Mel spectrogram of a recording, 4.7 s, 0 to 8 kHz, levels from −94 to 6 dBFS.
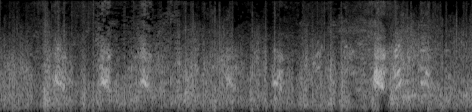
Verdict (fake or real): fake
